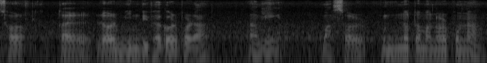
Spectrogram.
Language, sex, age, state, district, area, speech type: Assamese, male, 18-30, Assam, Morigaon, rural, spontaneous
